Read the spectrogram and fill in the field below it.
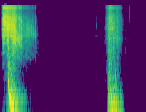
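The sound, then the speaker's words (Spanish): A heavy greatsword strike lands with a loud, meaty thwack as Galar decapitates a kneeling beast, followed by a pause and then a second, shorter slicing hit. No voices, just the two forceful impacts. “La bestia gritó y se arrodilló tratando de devolver las tripas a su interior, momento en el que Galar aprovechó para decapitarla.”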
